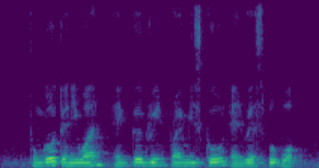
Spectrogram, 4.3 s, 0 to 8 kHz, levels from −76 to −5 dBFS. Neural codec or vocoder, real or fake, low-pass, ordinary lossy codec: none; real; none; none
